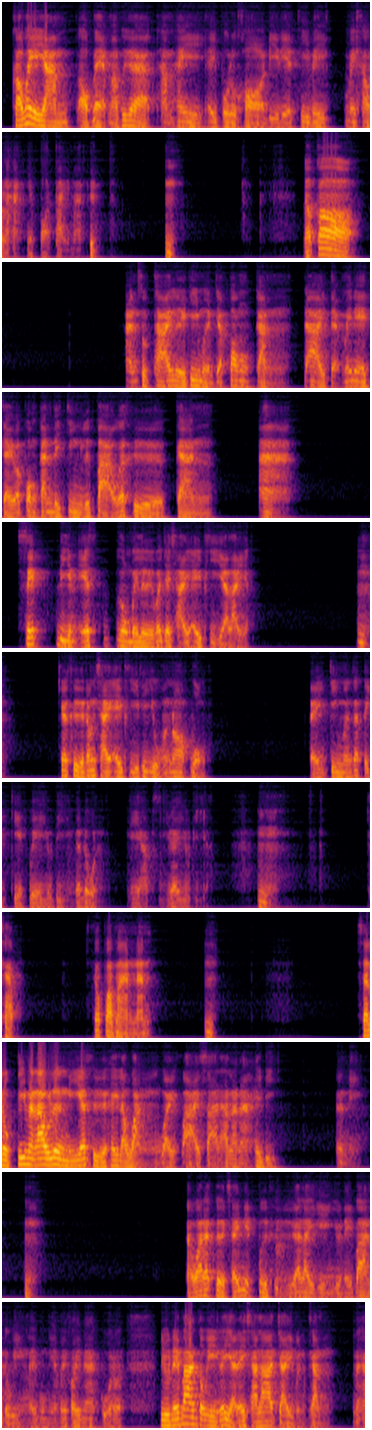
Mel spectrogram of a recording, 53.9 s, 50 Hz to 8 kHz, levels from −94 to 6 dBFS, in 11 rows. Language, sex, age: Thai, male, 20-39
